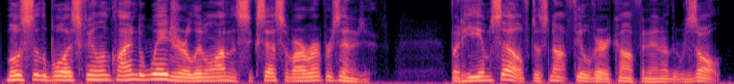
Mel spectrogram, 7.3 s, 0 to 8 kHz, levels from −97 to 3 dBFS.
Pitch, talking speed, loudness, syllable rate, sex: 130 Hz, 220 wpm, -18 LUFS, 6.6 syllables/s, male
